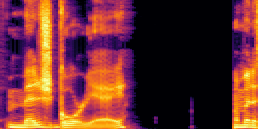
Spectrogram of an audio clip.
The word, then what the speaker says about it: Mezhgorye: So, it's pronounced Meg Goreier. I'm going to say it with a really American accent because I'm not going to keep doing the whole Mesh Gore. Mesh Goreier.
